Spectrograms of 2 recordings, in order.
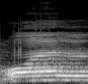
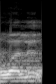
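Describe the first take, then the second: First: The l ends cleanly without a bounce. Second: The l ends with an added bounce. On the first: The speaker calls it right. "walnya di sini harus jelas" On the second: The speaker calls it wrong. "tidak boleh terpantul"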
